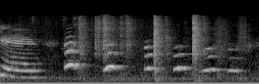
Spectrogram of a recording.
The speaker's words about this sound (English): That sounds like a dog to me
